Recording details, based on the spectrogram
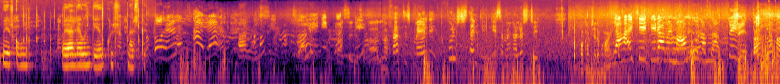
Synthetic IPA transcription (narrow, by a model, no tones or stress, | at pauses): b̥iɐsɡ̥o̝̰ːln̩ʔɒ̽jɑhɑlɛːʊe̝nɡ̥eɐkʰusmæsɡ̥ə | mɑfɑ̈ɡ̥̚d̥isɡ̥mɛːld̥əfulsd̥en̰d̥il̥esɒ̽mːænhɑ̈løsd̥̚t͡sʰe̝lʰ | ɒ̰ːkɒ̽mət͡sʰe̝l̥depʰɒmɑ̈jɑɪhɑ̈e̝ɡ̥se̝̰ːd̥ːeɾæɐmemɑ | sḛd̥ɑ̈hɑnoːmɑː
